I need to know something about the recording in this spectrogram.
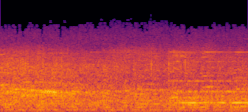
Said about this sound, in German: Jetzt begrüßt er den Führer. Begeisterte Heilrufe.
